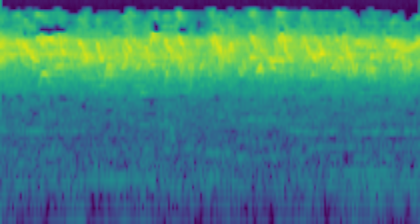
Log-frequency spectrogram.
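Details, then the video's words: Ngriwik chorus from a flock of dakun and montanus white-eyes, intended for training; short, dense burst of high, squeaky, fast-twittering notes overlapping continuously. "PLECI DAKUN NGRIWIK BERJAMAAH"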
